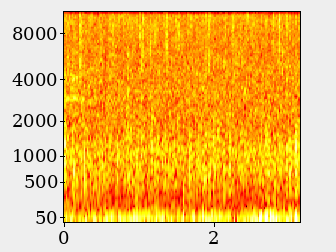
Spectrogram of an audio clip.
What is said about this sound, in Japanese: 雨もひどいですし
